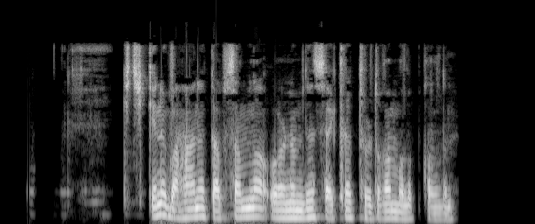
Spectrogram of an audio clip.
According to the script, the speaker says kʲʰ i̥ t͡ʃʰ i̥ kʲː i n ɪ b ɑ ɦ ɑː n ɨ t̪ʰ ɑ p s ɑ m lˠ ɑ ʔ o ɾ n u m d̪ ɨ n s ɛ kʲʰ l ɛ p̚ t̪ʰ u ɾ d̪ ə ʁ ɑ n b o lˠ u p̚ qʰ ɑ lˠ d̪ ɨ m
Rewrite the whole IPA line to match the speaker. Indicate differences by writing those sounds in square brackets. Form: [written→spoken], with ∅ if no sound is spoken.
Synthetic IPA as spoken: kʲʰ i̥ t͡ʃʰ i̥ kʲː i n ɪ b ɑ ɦ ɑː n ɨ t̪ʰ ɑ p s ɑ m lˠ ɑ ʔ o ɾ n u m d̪ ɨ n s ɛ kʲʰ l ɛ p̚ t̪ʰ u ɾ d̪ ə ʁ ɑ n b o lˠ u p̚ qʰ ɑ lˠ d̪ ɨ m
